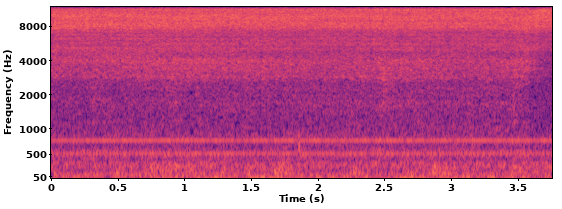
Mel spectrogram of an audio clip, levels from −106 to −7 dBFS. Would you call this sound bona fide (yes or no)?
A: yes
